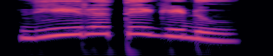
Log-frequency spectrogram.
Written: ಧೀರತೆಗಿಡು

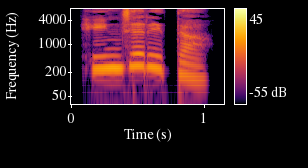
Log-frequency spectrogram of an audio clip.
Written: ಹಿಂಜರಿತ

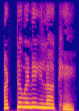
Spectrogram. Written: ಅಟ್ಟವಣೆ ಇಲಾಖೆ

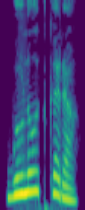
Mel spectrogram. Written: ಖಣತ್ಕಾರ

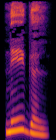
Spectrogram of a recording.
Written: ನೇಗಲ್

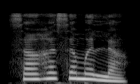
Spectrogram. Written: ಸಾಹಸಮಲ್ಲ

